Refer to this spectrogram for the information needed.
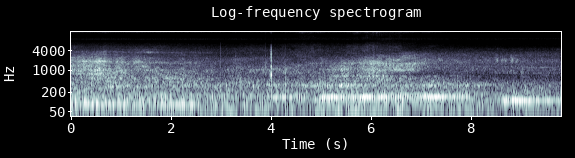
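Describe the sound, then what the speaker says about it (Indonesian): A departing airliner climbing out from SMB II airport, a steady distant jet-engine roar with a low hum that swells and fades slightly, continuous throughout with no voices. "Lagi ada pesawat juga yang berangkat."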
